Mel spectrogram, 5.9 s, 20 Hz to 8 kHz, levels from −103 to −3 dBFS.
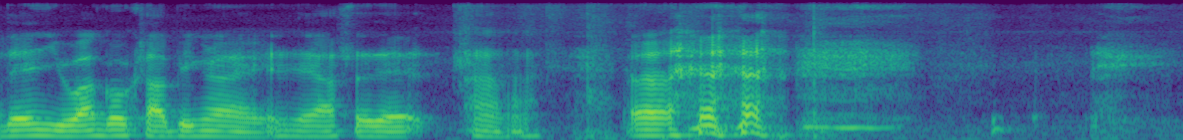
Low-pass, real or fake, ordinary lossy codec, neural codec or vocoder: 7.2 kHz; real; none; none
